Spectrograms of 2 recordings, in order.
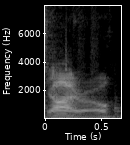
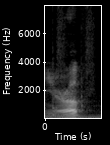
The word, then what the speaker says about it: gyro: close enough but you're it's pronounced the same way you would pronounce like the currency from like some places in europe euro hello wow there are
